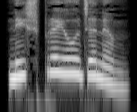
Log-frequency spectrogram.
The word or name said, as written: ನಿಷ್ಪ್ರಯೋಜನಂ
